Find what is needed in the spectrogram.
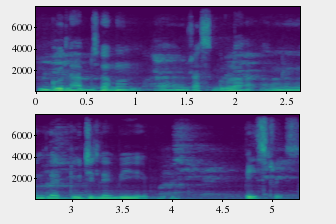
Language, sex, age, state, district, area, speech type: Malayalam, male, 18-30, Kerala, Idukki, rural, spontaneous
